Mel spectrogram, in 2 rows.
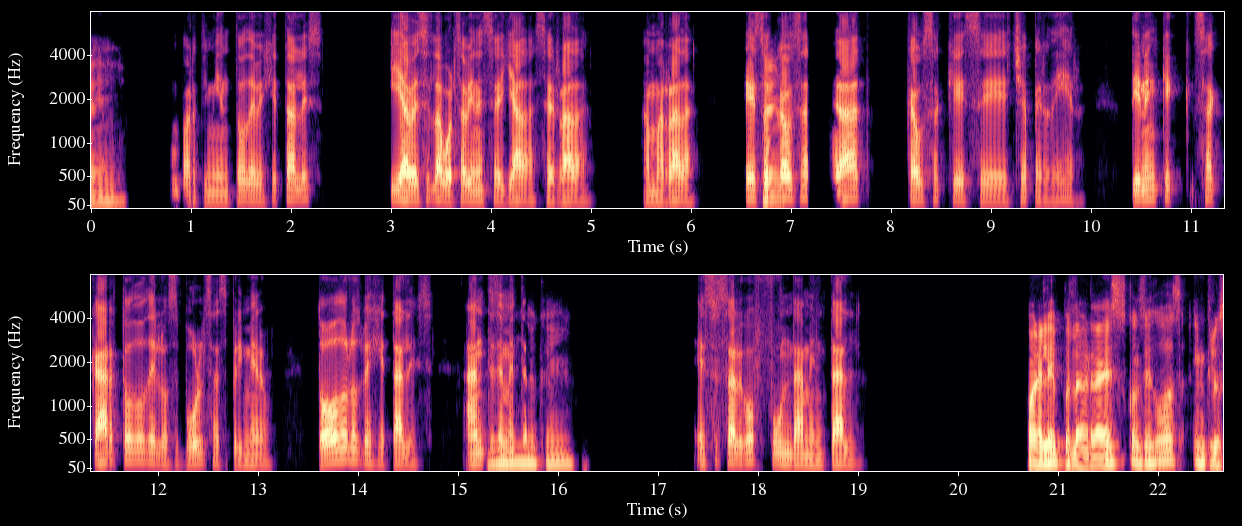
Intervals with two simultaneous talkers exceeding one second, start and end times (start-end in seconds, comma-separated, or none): none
